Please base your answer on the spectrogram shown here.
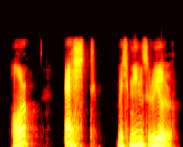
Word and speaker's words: echt: In all the other cases, it will be pronounced as sh.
